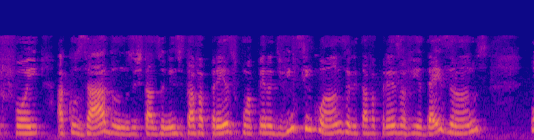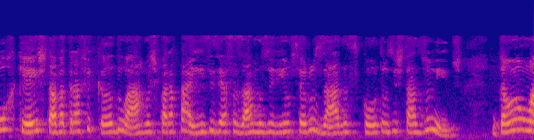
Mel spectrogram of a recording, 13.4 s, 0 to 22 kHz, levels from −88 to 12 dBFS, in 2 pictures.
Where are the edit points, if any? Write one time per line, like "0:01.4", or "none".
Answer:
none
